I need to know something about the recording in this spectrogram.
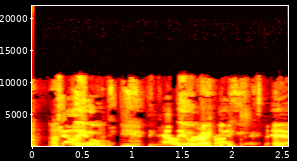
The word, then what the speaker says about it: Calliope: they said they said this way, like it's supposed to be Calliope, but we pronounce it Calliope.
